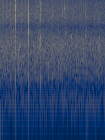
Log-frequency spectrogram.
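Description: Large audience applauding in a big hall, with a few sharper single claps in the first second, slowly dying away.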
